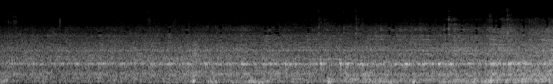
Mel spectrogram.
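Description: Steam locomotive 03 1010, a three-cylinder German express engine, approaching and running past, its rumble and clatter on the rails growing steadily louder. A thin steady high whine sounds over the running noise.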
